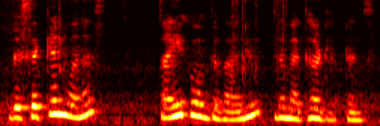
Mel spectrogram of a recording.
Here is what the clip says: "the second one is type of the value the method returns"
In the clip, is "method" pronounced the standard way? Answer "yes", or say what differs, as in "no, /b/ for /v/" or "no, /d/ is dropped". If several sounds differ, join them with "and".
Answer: no, /t/ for /θ/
